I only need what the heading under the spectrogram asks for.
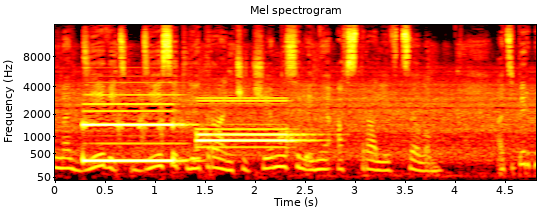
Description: Aircraft SELCAL, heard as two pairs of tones, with room echo. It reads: BS-LP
